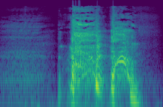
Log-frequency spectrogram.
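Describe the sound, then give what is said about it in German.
Two or three harsh, throaty coughs in quick succession, fairly loud, with no talking around them. “Und das Husten genauso.”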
